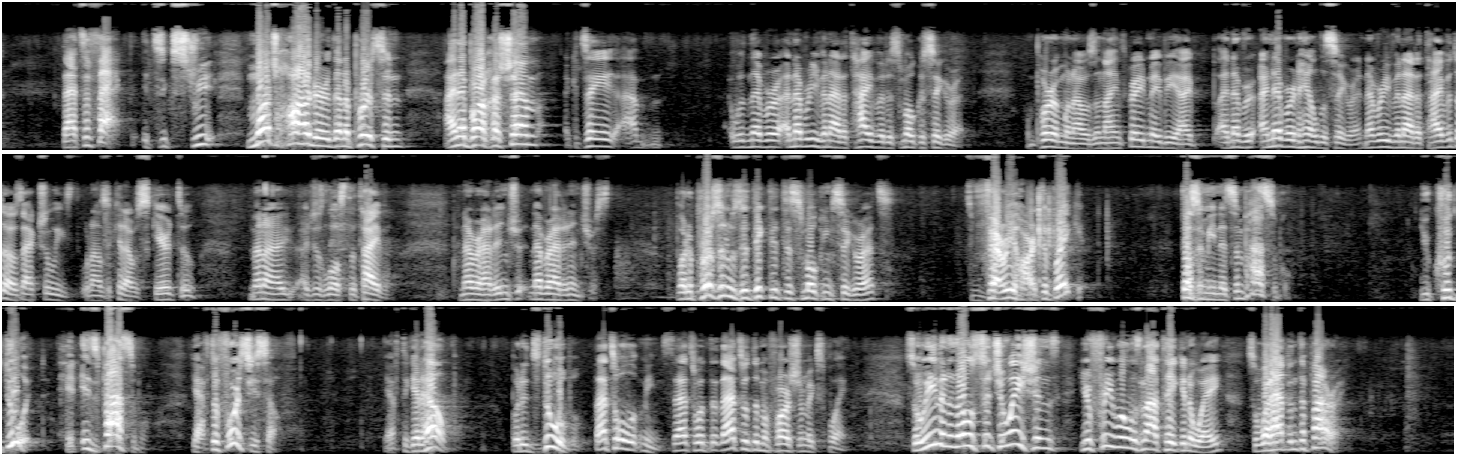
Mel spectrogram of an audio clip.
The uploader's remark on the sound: Shiur recorded in Yeshivas Ohr Reuven, Monsey, NY.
